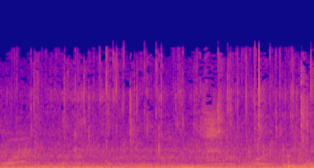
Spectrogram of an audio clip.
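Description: Heavy downpour outdoors in Vietnam during stage setup: a dense, loud, continuous hiss of rain striking surfaces, steady throughout.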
